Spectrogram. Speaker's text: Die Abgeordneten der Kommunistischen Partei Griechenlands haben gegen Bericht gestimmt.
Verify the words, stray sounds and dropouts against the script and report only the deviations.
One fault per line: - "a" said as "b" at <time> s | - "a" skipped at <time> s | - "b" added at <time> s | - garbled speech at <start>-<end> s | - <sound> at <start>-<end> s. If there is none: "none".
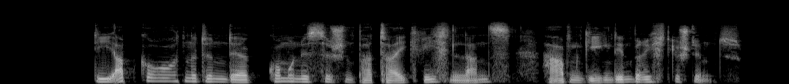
- "den" added at 6.1 s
